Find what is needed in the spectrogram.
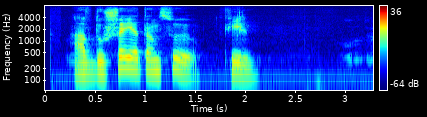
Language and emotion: Russian, neutral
